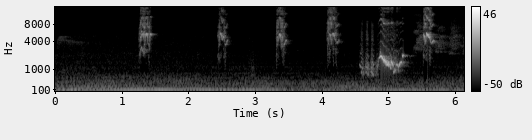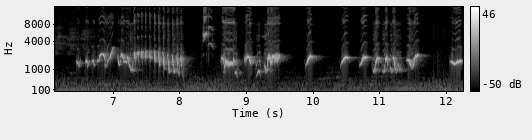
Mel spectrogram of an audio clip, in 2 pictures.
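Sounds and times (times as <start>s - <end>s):
White-rumped shama singing: 1.2s - 1.6s, 2.4s - 2.7s, 3.3s - 12.2s.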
